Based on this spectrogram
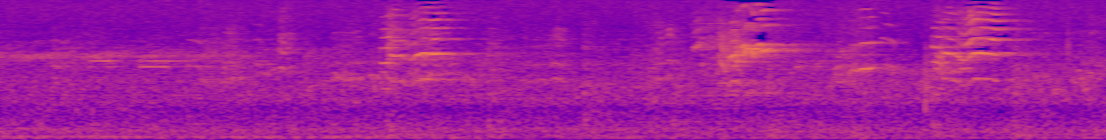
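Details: Rainbow lorikeets in Australia give three brief, harsh, high screeches about a second apart over a steady rushing background hiss.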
